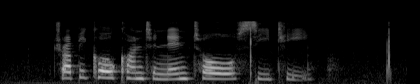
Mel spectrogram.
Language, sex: English, female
